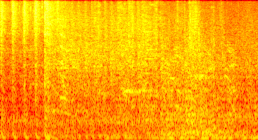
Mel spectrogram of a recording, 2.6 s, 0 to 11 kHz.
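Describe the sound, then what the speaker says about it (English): Heavy gunfire from big guns in the Far Cry 5 video game, a dense and continuous barrage of loud rapid shots that lasts the whole moment with no pause. "Guys with the big guns need to be dealt with big guns."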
